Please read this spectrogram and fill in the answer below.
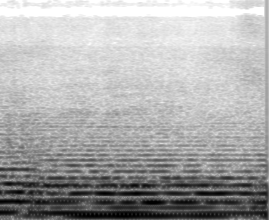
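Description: Philharmonic wind band playing a slow funeral march: long held chords, with low brass to the fore.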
